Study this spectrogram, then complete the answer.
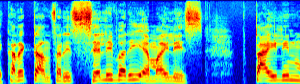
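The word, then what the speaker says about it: ptyalin: Correct answer is salivary amylase, টাইলিন বলা হয়, পিটা সাইলেন্ট টায়ালিন বলা হয়।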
